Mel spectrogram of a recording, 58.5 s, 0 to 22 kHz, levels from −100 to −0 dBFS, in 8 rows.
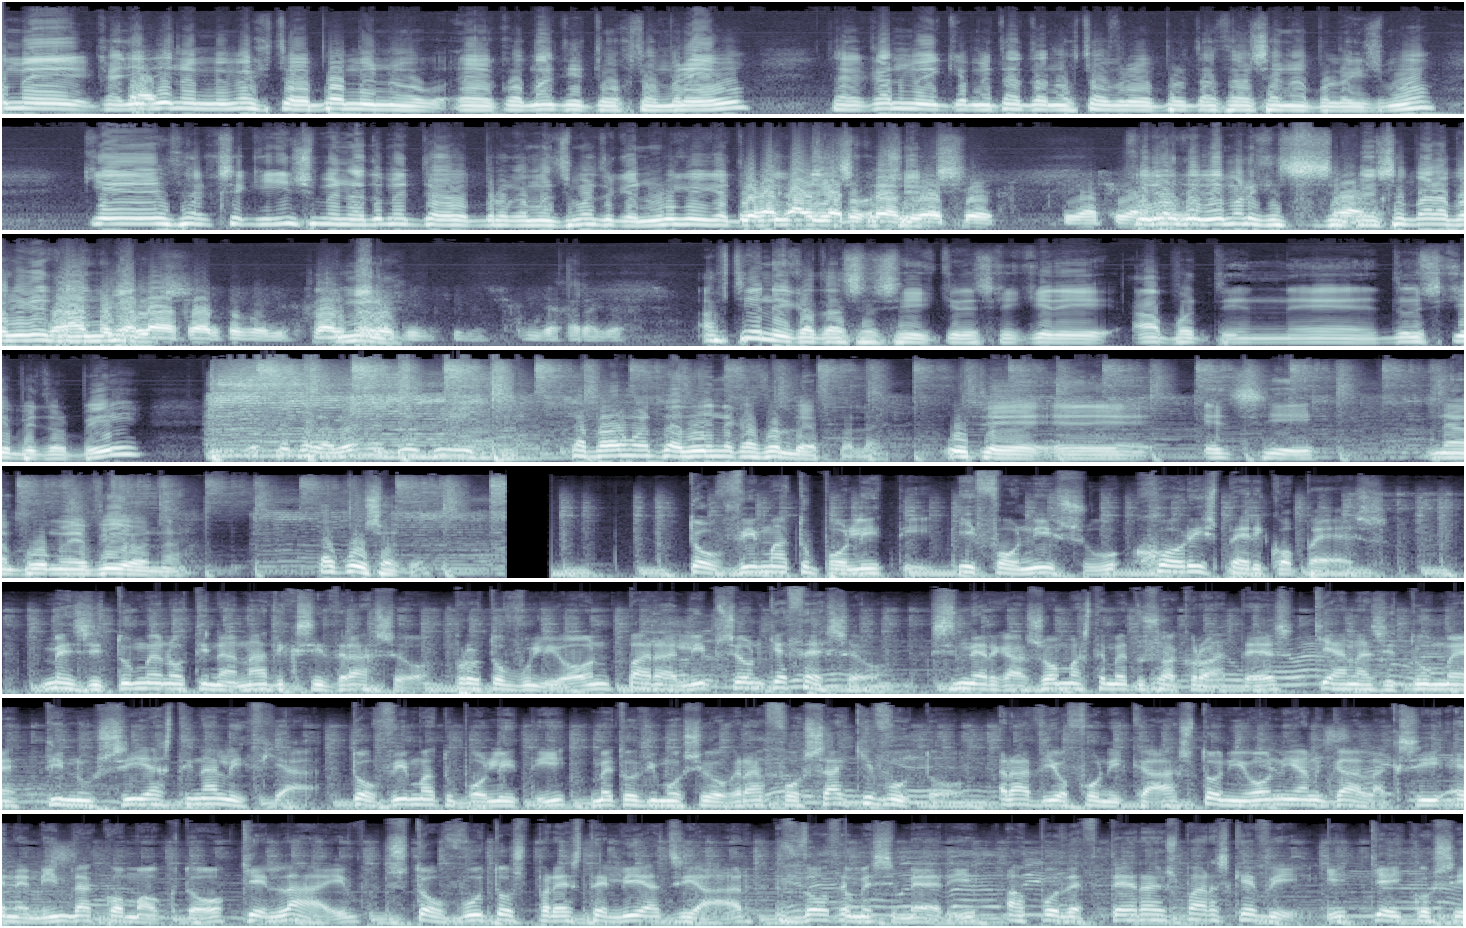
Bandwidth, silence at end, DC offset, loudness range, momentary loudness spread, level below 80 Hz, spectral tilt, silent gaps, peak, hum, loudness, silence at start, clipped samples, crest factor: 19.5 kHz; 0 s; under 0.1%; 5 LU; 10 LU; -30 dBFS; -5 dB/octave; 31.75-31.88 s; 0 dBFS; none; -10 LUFS; 0 s; under 0.1%; 10 dB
